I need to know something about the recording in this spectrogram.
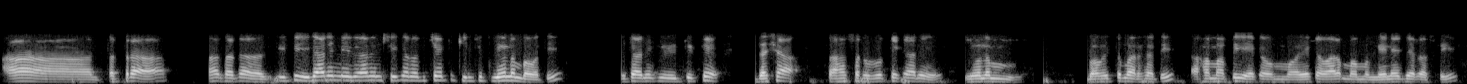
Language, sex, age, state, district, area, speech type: Sanskrit, male, 30-45, Telangana, Hyderabad, urban, conversation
